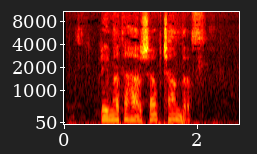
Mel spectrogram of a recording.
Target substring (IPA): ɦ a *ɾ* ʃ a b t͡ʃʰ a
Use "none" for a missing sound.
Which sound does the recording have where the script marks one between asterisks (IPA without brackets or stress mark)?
ɾ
